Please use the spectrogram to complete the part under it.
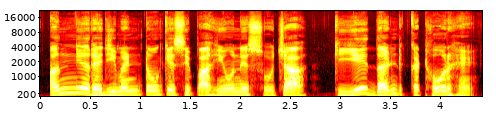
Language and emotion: Hindi, neutral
